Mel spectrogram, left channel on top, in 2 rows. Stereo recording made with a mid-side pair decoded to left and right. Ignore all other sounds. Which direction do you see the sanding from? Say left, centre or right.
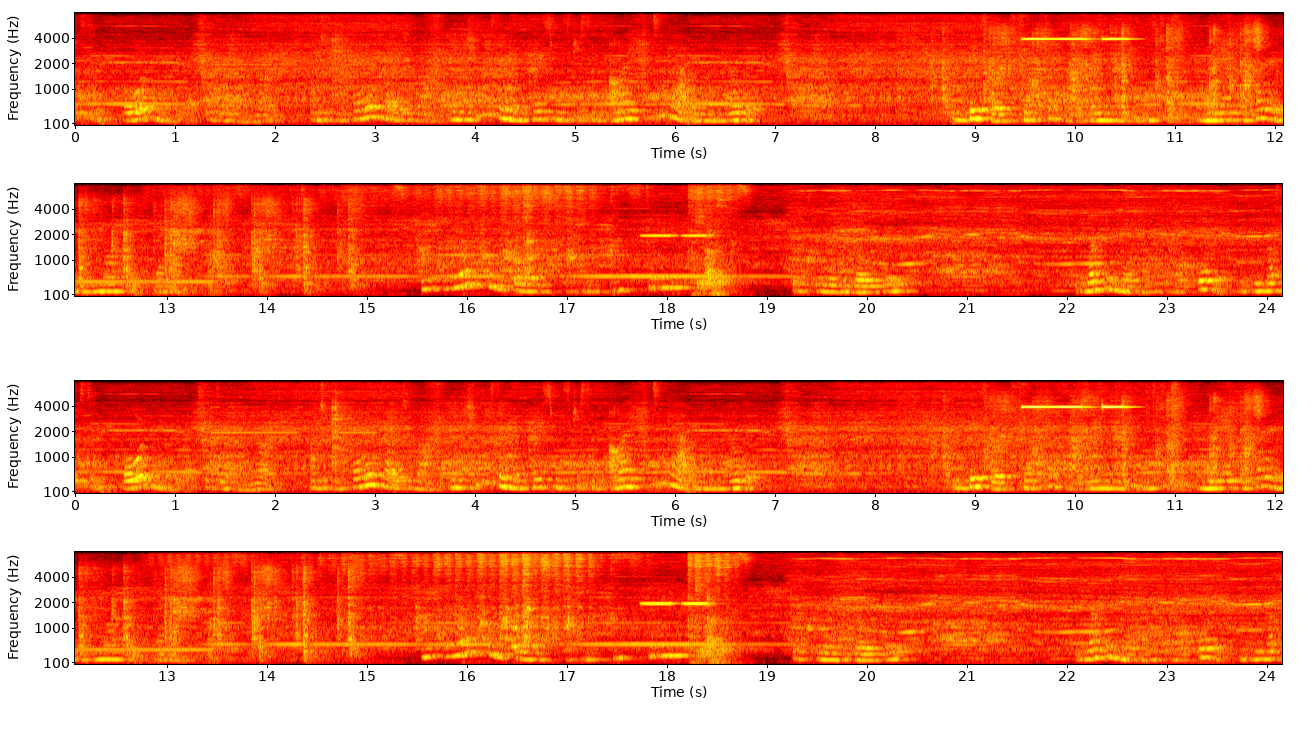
right.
